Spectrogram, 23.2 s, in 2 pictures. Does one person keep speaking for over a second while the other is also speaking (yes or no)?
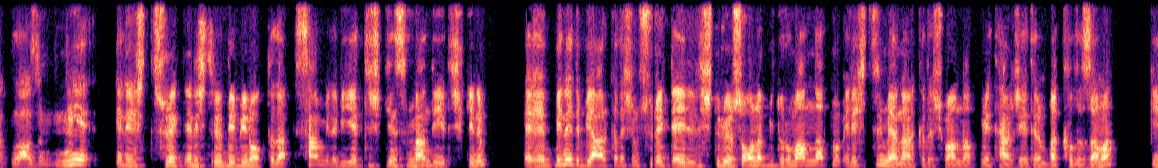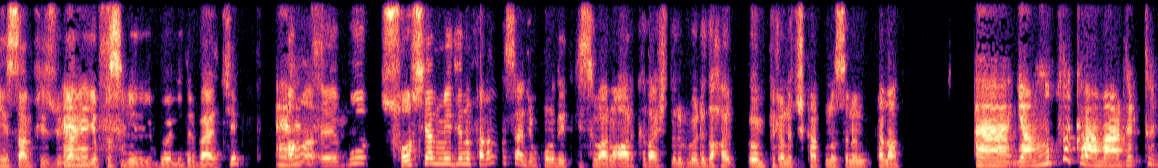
no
